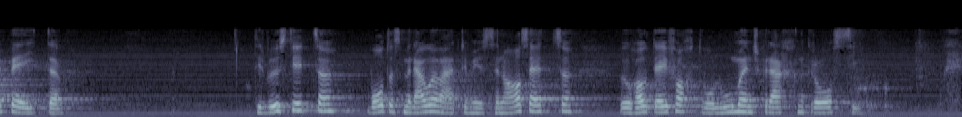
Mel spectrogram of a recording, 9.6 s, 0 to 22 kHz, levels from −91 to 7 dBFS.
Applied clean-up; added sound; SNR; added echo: none; none; none; none.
